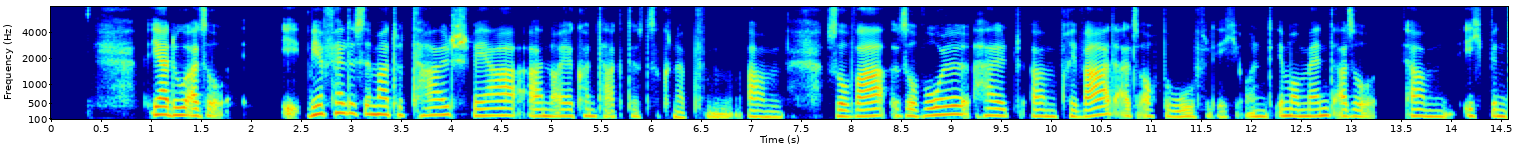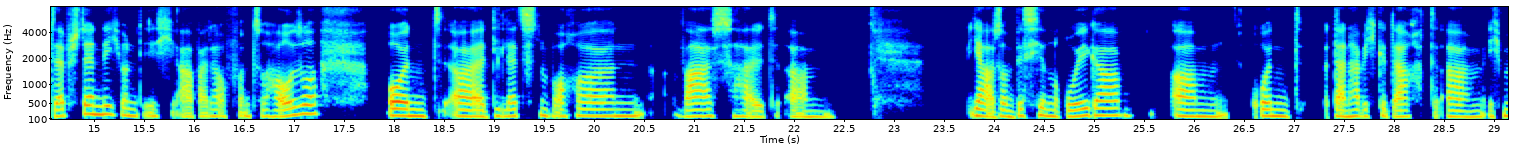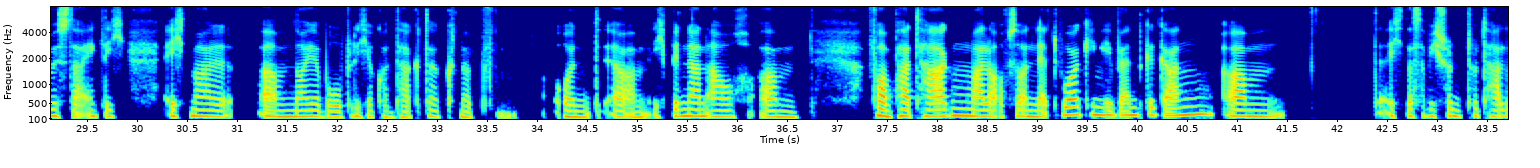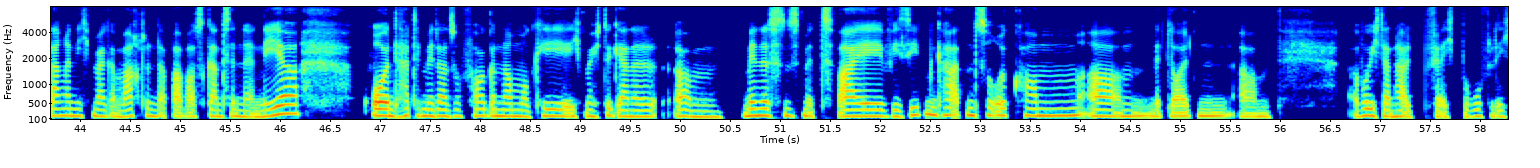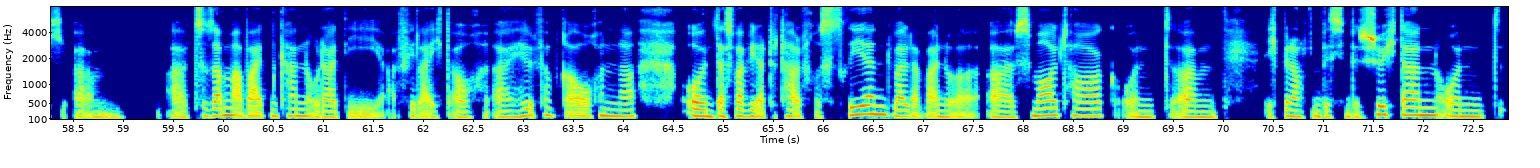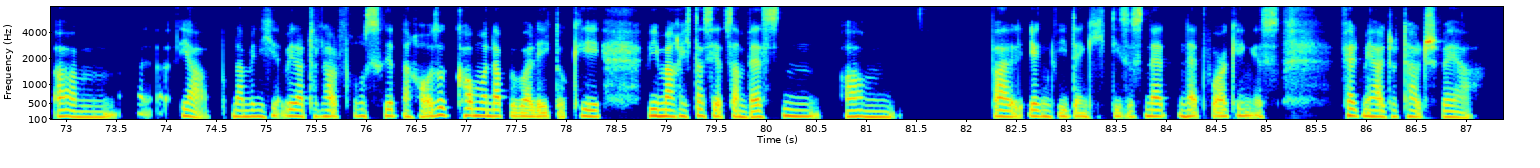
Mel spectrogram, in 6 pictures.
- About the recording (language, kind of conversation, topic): German, advice, Warum fällt mir Netzwerken schwer, und welche beruflichen Kontakte möchte ich aufbauen?
- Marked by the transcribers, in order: none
